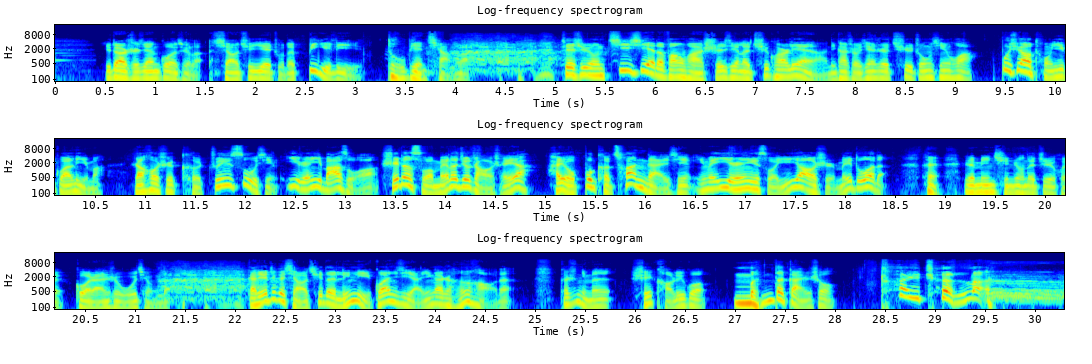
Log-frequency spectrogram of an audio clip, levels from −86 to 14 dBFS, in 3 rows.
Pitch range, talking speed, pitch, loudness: 100-155 Hz, 275 characters per minute, 115 Hz, -26 LUFS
